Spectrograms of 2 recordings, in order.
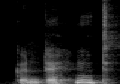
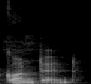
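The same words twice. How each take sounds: First: The stress is on the second syllable. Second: The stress is on the first syllable. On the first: It means feeling satisfied. The speaker calls it right. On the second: It refers to material made for publishing. The speaker calls it wrong.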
